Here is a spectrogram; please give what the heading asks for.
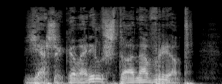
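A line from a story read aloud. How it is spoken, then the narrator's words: Irritated. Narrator (Russian): раздраженно сказал он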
